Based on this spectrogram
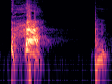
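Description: Throat clearing and coughing in two rough bursts separated by a short pause, the first longer and harsher, with no speech.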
